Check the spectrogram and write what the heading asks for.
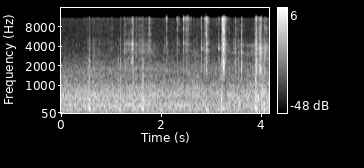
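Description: Fingers handling a plastic model railway wagon and prising at its removable canopy: scattered small plastic clicks and taps, more frequent in the second half.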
